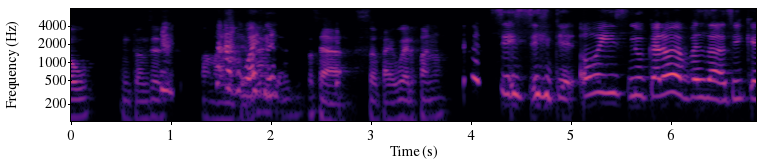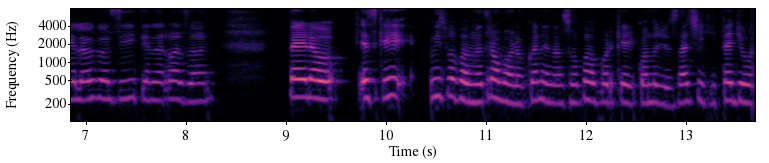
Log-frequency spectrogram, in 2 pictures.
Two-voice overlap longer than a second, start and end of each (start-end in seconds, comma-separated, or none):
none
